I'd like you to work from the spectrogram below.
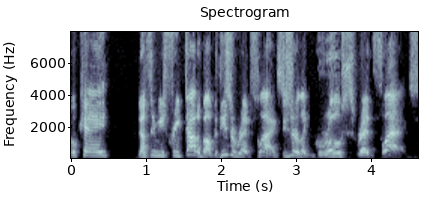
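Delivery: ordinary delivery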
